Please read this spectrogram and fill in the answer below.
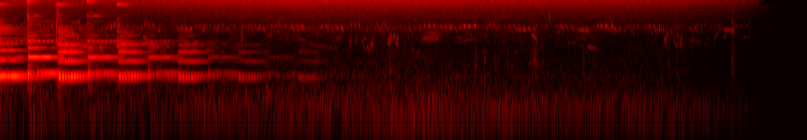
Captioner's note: birds chirping wind rustling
